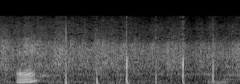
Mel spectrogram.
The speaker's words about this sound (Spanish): Pido un aplauso para Ballesta, por favor, uno de los más grandes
